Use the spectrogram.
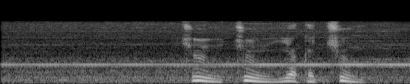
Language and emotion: Russian, angry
